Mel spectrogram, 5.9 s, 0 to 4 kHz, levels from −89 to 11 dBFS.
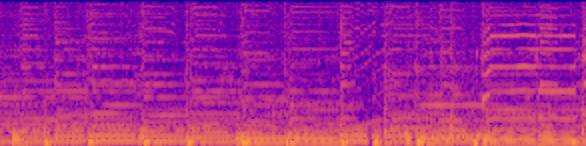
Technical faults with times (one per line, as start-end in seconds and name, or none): none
